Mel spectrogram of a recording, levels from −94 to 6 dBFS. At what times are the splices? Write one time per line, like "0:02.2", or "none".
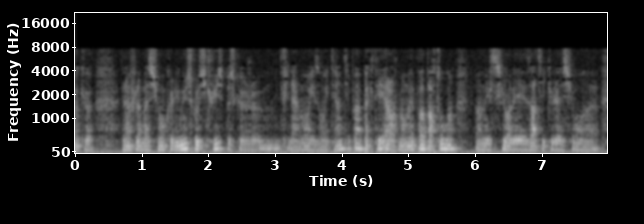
0:01.9
0:06.2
